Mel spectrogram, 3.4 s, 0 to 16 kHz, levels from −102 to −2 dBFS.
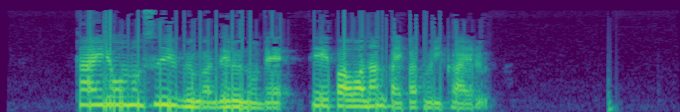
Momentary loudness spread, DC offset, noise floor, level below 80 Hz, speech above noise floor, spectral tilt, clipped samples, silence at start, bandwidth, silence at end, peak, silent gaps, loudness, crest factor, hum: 8 LU; under 0.1%; -50 dBFS; -44 dBFS; 29 dB; -7 dB/octave; under 0.1%; 0.4 s; 11.5 kHz; 0.95 s; -6 dBFS; none; -21 LUFS; 16 dB; none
